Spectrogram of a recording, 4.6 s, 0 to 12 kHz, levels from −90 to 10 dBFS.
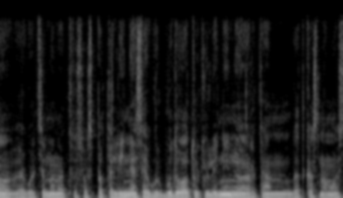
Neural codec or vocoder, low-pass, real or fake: none; 10.8 kHz; real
